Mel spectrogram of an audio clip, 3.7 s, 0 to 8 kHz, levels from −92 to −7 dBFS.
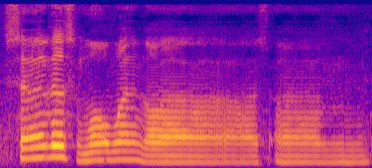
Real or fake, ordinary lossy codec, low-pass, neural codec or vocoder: fake; none; none; codec, 16 kHz, 1.1 kbps, Voila-Tokenizer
